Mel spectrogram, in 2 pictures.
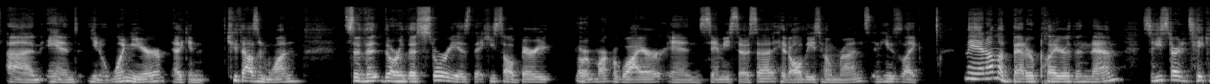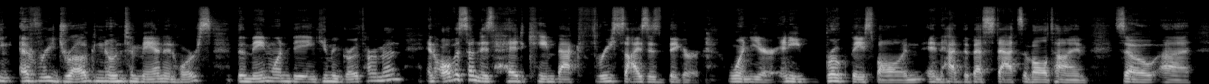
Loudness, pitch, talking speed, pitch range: -20 LUFS, 130 Hz, 220 wpm, 120-150 Hz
